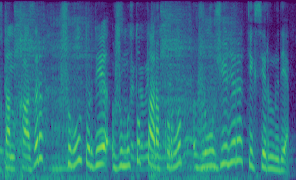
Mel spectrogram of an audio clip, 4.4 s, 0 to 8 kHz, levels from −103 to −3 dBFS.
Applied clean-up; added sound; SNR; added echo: none; Cupboard open or close / Door; 15 dB; none.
